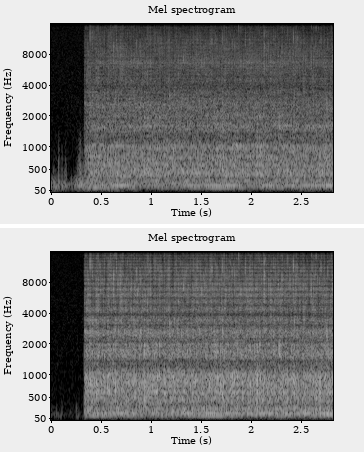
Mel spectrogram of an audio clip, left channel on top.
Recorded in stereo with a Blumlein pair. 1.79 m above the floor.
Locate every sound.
0.3 s boiling: 25° right, 0.9 m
